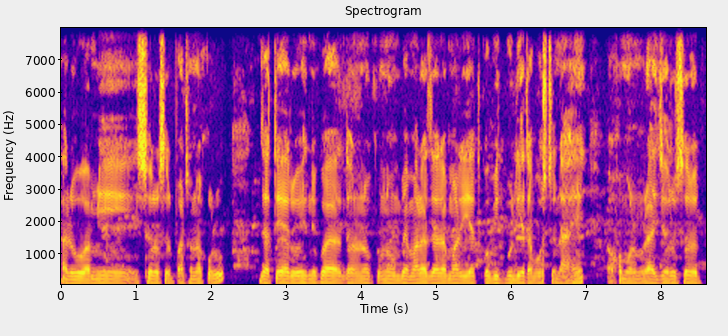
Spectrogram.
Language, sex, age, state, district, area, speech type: Assamese, male, 60+, Assam, Udalguri, rural, spontaneous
